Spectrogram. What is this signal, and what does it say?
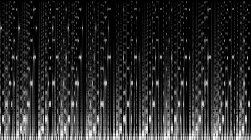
There is no code.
